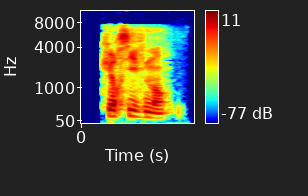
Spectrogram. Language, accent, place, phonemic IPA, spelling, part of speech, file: French, France, Lyon, /kyʁ.siv.mɑ̃/, cursivement, adverb, LL-Q150 (fra)-cursivement.wav
- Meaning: cursively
